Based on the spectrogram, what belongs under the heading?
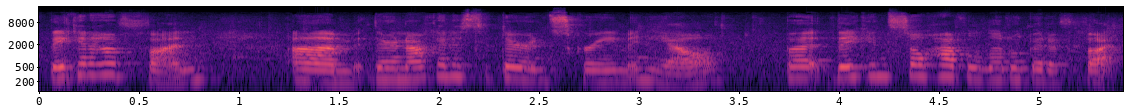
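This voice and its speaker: A woman's voice: on the high side, brisk, creaky, a bit bright, slight background noise, poor audio. A young woman vlogging casually about raising three kids, talking frankly and rambling with many ums. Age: young adult. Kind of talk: casual parenting talk to camera.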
